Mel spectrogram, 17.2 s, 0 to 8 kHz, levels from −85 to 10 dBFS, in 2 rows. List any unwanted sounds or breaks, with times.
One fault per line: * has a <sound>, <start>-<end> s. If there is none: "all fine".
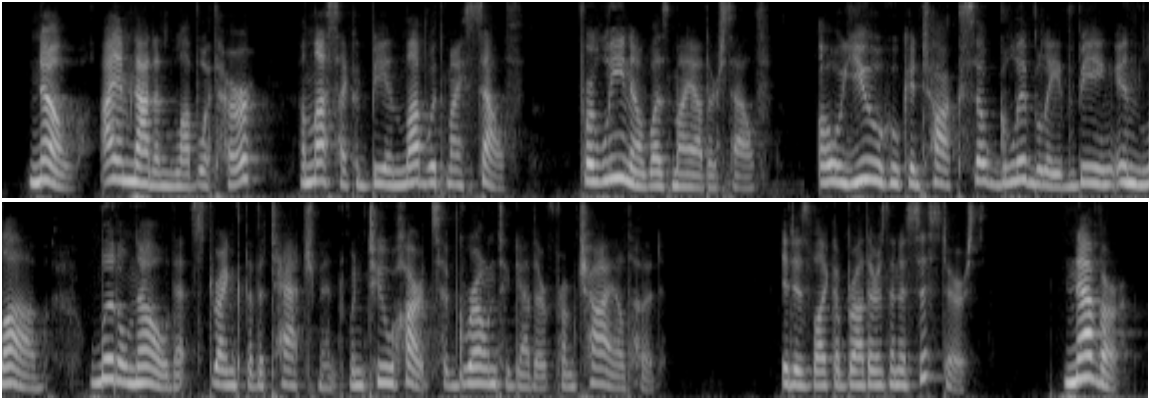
all fine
